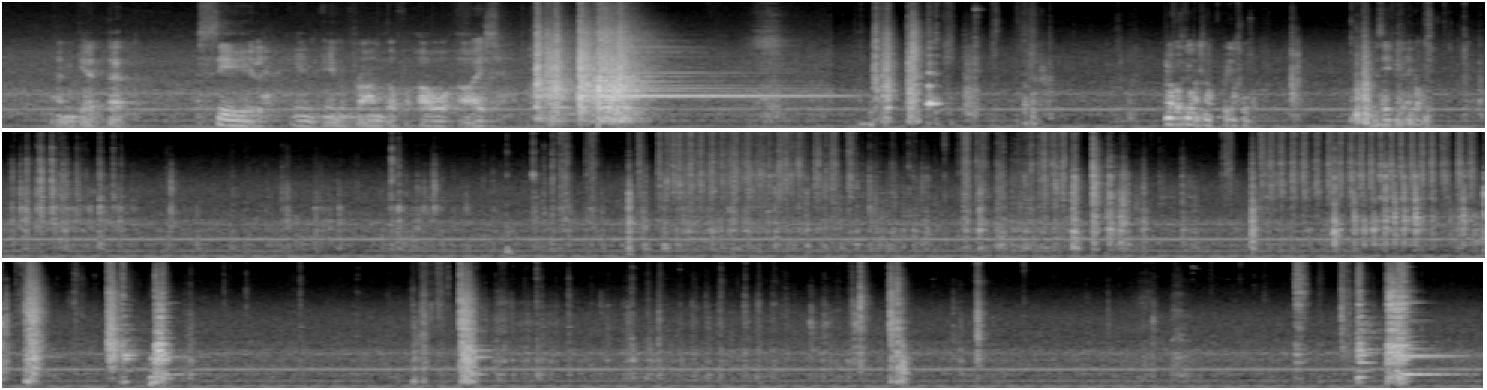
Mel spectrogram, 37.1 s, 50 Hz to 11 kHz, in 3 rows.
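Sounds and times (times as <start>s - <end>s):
steady hum: 0.0s - 37.0s
hand tools scraping and rustling: 14.7s - 26.3s.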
